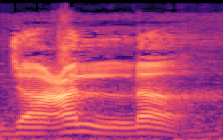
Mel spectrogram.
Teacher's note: Ni tengah kerongkong. Huruf ain datang daripada tengah kerongkong.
